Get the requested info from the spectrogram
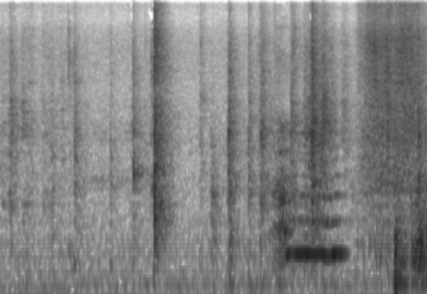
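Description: Cosmetics packaging being handled: a sharp click about one and a half seconds in, a few lighter clicks, then rustling. Near the end there is a short, steady, high-pitched whine.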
